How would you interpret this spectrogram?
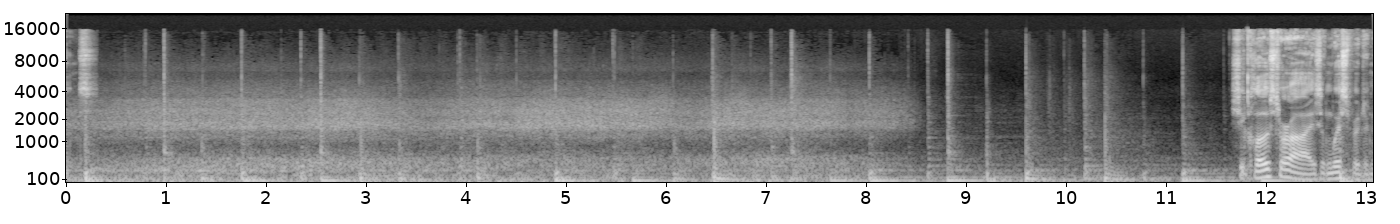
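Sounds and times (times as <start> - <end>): background music with deep drum: 0.0 - 13.0
wind-like rushing: 0.0 - 13.0.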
